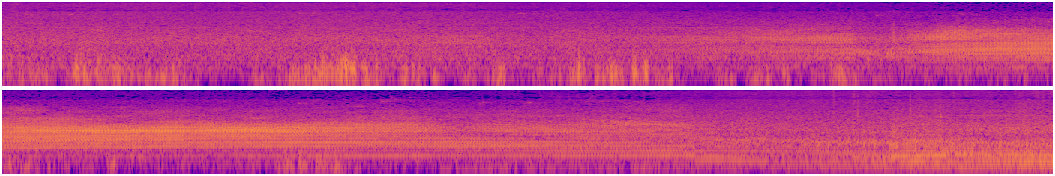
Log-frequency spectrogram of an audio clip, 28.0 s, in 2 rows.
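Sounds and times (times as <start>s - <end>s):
distant motorcycle engine: 9.2s - 28.0s.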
